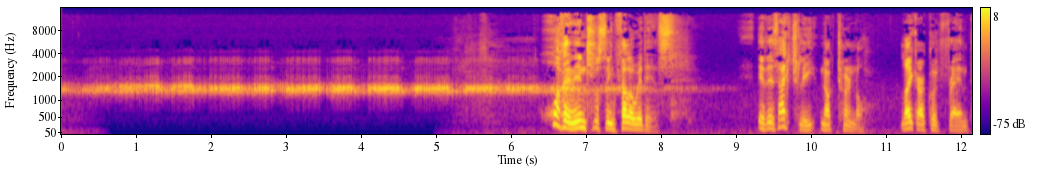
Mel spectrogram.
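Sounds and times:
natterjack toad rattling trill: 0.0s - 8.0s
speech: 6.5s - 8.3s, 9.3s - 12.1s.

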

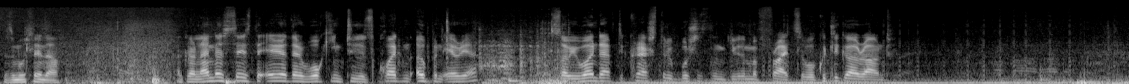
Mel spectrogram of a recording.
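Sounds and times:
speech: 0.0s - 0.8s, 1.8s - 9.0s
safari vehicle engine driving through bush: 3.6s - 11.2s.

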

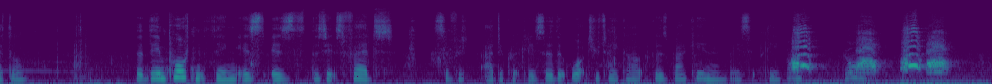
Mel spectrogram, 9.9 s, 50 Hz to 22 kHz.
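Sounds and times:
speech: 0.0s - 0.8s, 1.4s - 8.9s
geese honking: 7.9s - 9.6s.

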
